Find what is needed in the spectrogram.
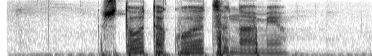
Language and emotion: Russian, neutral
